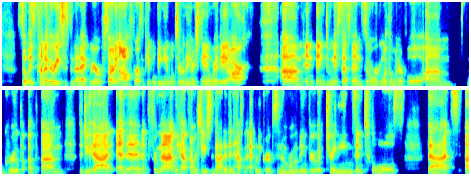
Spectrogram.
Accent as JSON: {"language": "English", "region": "Arizona", "country": "United States", "tie": "born or raised there", "also_born_or_lived": "Houston", "said": "I'm from Houston, Texas, originally. I was born there, and then I grew up in Arizona."}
